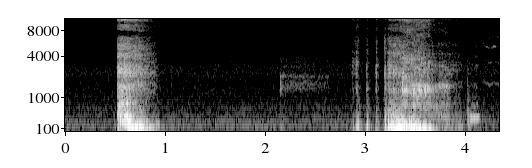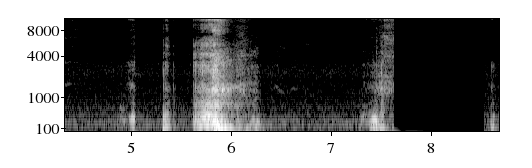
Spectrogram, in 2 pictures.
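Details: A friend secretly recorded snoring in sleep (uploaded with consent): irregular, harsh snorts and gurgling snores with short pauses and small clicks, varying from breath to breath; unusually varied snoring.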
